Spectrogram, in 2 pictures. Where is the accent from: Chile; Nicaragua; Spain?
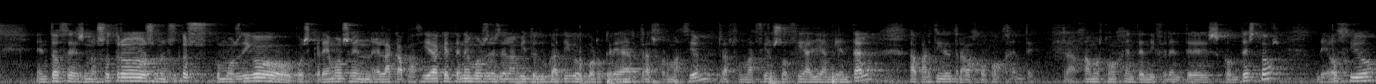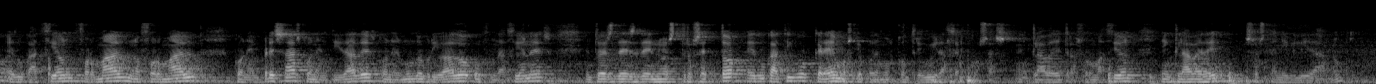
Spain; Madrid, Community of Madrid; Somos de Aluche y Carabanchel, casi todos los compañeros y compañeras.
